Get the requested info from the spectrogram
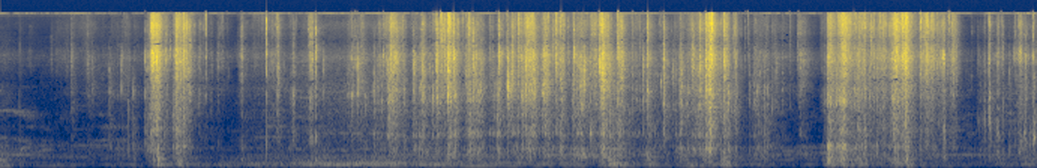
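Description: Clear plastic bags crinkling and rustling as sun-dried croaker fish are handled inside them. It is quiet for the first couple of seconds, then the crackling runs almost without a break, with a short pause about eleven seconds in.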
